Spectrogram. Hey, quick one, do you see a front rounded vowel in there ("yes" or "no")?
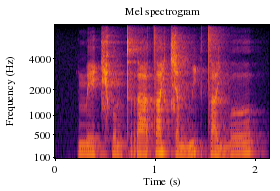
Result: no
